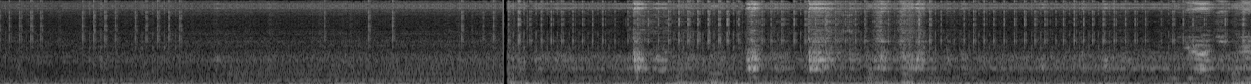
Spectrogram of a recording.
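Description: Road and engine noise of a moving car heard inside its cabin through a dashboard camera's microphone: a steady low rumble that changes character about two and a half seconds in.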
